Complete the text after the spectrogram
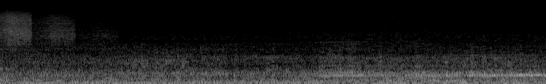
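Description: Wind rushes over the microphone outdoors.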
